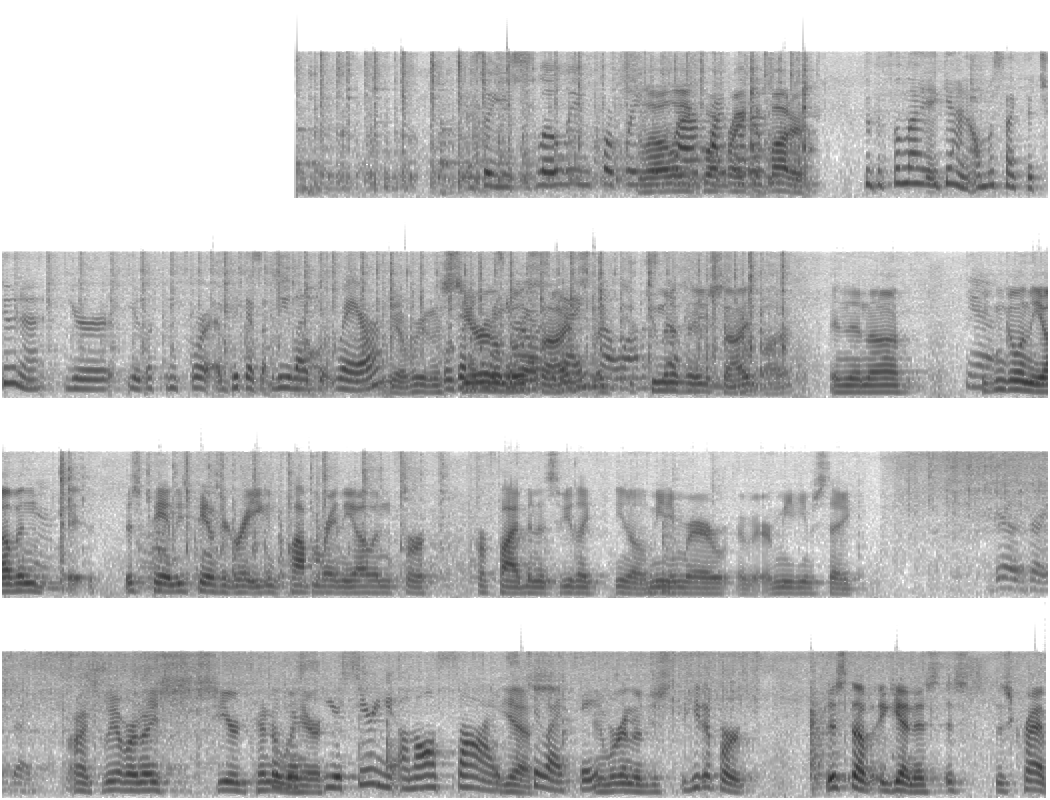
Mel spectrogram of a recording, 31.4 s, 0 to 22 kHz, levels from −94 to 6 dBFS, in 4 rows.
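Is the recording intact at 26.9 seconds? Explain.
No. From 26.94 to 26.96 s, sound dropped by the voice detector: it likely took the audio for background and stopped sending, so 10 ms gives way to brief comfort noise.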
